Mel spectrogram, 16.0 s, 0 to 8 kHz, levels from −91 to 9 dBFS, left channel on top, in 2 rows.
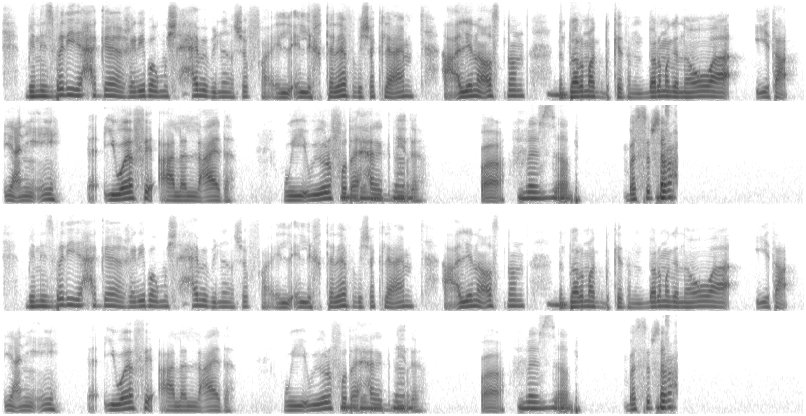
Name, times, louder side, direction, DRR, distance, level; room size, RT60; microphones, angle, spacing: voice 1, 0.0-8.6 8.9-10.3 10.8-12.2 12.8-13.0 14.2-14.8, left 3 dB, 70° left, 1.0 m, -28 dB
voice 2, 11.4-12.1 13.2-13.7 14.6-14.8, left 2 dB, 30° left, 0.8 m, -27 dB
head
